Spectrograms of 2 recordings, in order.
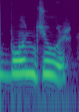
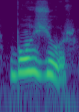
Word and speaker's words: bonjour: इट इज़ नॉट ज. Typically वो ज का साउंड नहीं है. We don't call it बोनजूर. एंड ये ज फॉर जेब्रा नहीं है और ये ज से जहाज वाला ज भी नहीं है. इट्स a little bit like English में एक वर्ड होता है मेजर, ज. सो the correct sound is बोनजूर.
